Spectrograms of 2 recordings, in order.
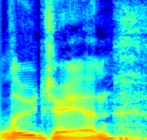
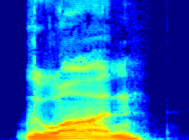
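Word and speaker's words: Lujan: It must be like her old last name or something that she wants to use because it has a silent J in it. And so they want to make sure, not silent J, it's a, you know, what do you call it? – A hard J? – Well, it's not a, her name isn't Lou Jan. I'm sure they say Luan.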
